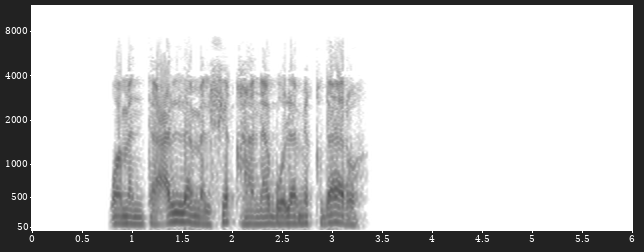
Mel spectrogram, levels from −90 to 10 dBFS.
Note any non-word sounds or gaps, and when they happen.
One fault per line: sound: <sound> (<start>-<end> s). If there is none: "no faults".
no faults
